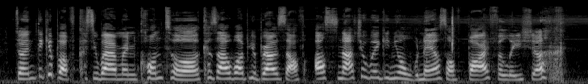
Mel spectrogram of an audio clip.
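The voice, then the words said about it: Put-on accent. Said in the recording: “Wait, we have to do an accent.”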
